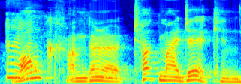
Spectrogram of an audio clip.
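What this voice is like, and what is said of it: Impression of Monk. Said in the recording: “That's actually a pretty good impression. ... That was really good.”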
